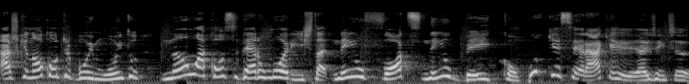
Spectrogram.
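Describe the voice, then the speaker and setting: A woman speaks at a moderate pace in a high pitch, with very wide pitch swings. Noticeable background noise can be heard. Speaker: podcast panelist. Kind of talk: casual chat.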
